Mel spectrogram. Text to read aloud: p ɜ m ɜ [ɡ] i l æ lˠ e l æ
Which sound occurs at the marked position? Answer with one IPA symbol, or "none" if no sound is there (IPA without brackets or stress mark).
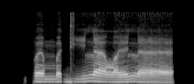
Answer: ɡ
